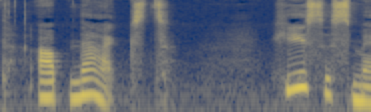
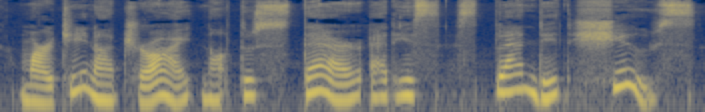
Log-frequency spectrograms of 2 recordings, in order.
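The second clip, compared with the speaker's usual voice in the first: ordinary delivery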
